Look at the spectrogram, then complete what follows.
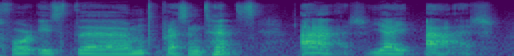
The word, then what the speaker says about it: jeg: So you have jeg her, right? So it's written with the E, but it's actually pronounced with the Norwegian letter A.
